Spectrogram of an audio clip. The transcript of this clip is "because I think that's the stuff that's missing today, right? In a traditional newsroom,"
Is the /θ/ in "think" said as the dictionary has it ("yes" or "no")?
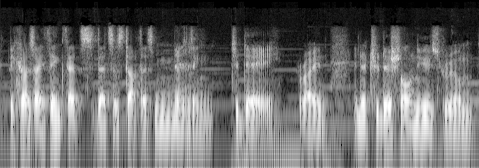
yes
